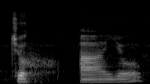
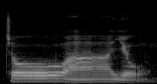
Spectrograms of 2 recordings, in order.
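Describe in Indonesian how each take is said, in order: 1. Ada bunyi h yang terdengar di tengah. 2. Tidak ada bunyi h yang terdengar di tengah. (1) "bukan joh ayo" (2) "tapi hanya hilang coayo"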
